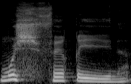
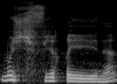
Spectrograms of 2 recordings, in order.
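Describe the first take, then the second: Both takes have the same delivery.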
